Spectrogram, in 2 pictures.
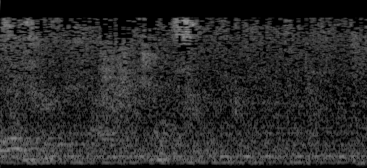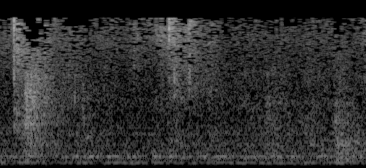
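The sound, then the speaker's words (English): A back door eases shut on its door closer and latches with a soft clunk, followed by a lighter knock, over steady background noise. “and let's just make sure that back door closes all the way. It was sort of rattling a bit a second ago.”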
